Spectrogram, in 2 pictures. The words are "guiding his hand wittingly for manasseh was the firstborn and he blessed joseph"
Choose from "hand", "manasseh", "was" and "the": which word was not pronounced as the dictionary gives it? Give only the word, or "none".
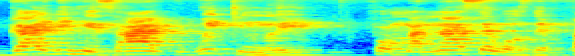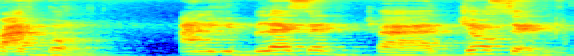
hand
